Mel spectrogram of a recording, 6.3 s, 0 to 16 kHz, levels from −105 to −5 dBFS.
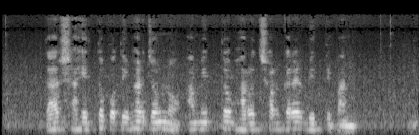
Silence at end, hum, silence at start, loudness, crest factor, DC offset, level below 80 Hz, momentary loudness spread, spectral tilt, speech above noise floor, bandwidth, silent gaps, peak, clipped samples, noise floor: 0 s; none; 0.1 s; -27 LUFS; 20 dB; under 0.1%; -58 dBFS; 8 LU; -5 dB/octave; 26 dB; 11.5 kHz; none; -8 dBFS; under 0.1%; -53 dBFS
